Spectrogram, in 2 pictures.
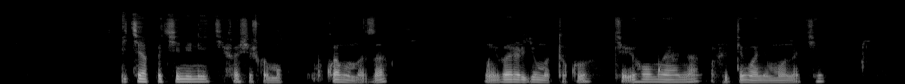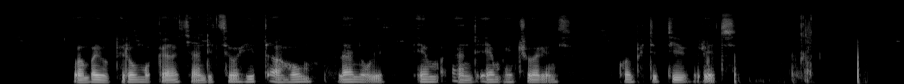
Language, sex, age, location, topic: Kinyarwanda, male, 18-24, Kigali, finance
